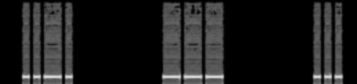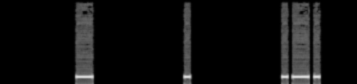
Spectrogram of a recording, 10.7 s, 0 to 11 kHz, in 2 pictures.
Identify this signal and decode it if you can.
Morse code, heard as a keyed tone, about 15 wpm, spaced as for 5 wpm, 1000 Hz. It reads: FOSTER
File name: 5wpm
